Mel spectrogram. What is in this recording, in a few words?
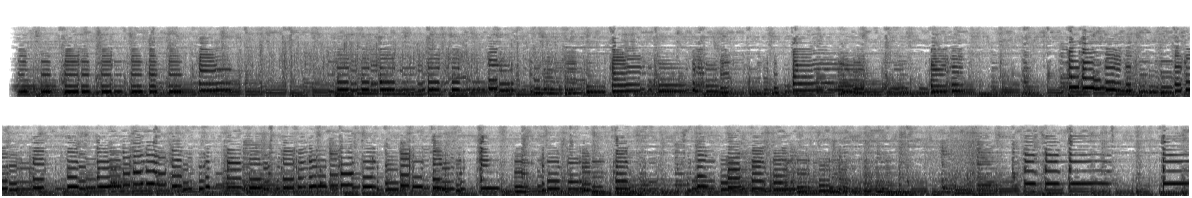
bugle low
